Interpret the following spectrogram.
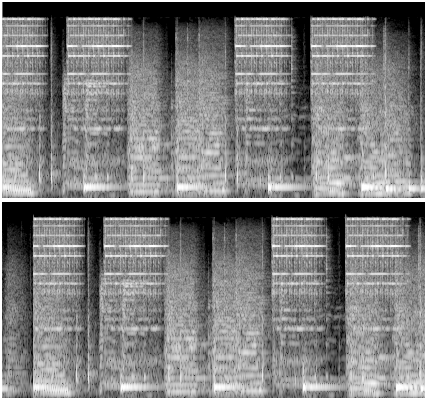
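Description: Game-show title jingle: music with a beat, over which a telephone bell rings in short repeated bursts.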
